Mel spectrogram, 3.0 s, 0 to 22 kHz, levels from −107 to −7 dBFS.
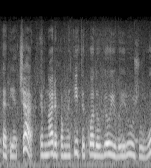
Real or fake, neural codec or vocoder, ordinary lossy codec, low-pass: real; none; Opus, 64 kbps; 14.4 kHz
